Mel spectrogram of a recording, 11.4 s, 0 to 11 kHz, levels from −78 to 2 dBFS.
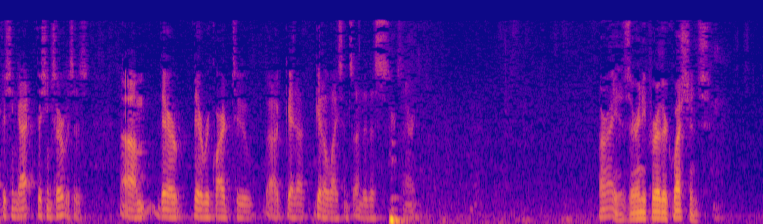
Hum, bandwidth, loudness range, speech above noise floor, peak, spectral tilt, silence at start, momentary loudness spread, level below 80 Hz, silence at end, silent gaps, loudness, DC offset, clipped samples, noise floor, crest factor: none; 8.4 kHz; 5 LU; 27 dB; -2 dBFS; -5.5 dB/octave; 0 s; 20 LU; -32 dBFS; 0.6 s; none; -24 LUFS; under 0.1%; under 0.1%; -50 dBFS; 24 dB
